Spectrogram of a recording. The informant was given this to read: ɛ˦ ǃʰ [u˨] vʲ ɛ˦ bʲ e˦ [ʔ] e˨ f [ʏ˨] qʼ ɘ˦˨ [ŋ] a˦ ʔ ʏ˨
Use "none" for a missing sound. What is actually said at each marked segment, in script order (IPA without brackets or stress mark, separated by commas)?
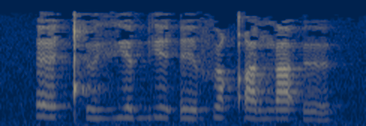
ʏ˨, ʔ, ʏ˦, ŋ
